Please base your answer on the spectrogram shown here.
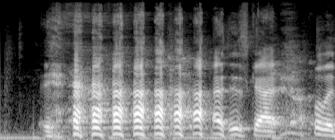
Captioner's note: laughs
